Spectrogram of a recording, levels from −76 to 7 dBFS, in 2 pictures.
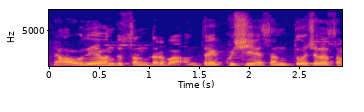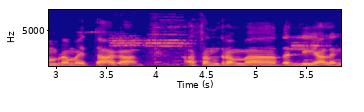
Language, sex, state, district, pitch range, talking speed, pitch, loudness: Kannada, male, Karnataka, Bijapur, 165-190 Hz, 125 wpm, 180 Hz, -14 LUFS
